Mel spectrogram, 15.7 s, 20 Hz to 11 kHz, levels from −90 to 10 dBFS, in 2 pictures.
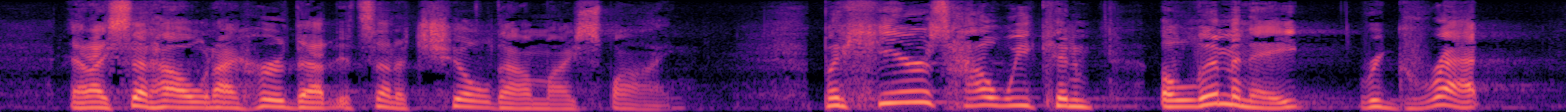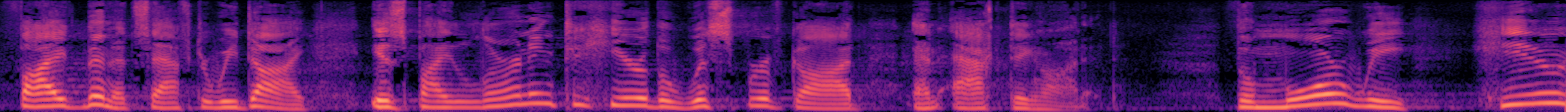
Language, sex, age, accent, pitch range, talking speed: English, male, 50-69, American, 160-215 Hz, 170 wpm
